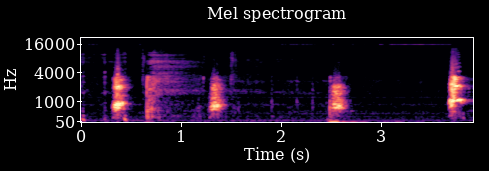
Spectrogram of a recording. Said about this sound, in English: Hold on a second. This dog thinks his name is shut up.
